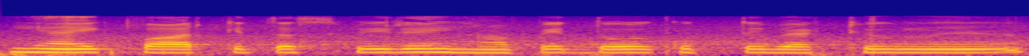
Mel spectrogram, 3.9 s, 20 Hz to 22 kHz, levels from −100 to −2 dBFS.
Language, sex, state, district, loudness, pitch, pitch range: Hindi, female, Haryana, Rohtak, -17 LUFS, 205 Hz, 200-210 Hz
